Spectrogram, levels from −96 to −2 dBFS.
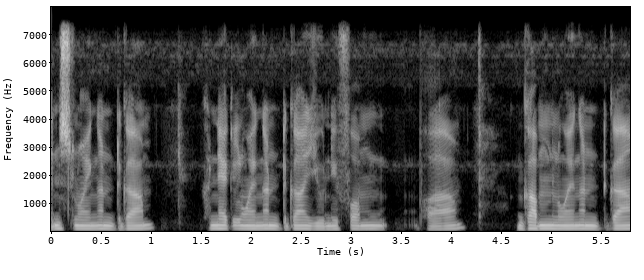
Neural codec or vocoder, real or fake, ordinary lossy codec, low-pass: none; real; none; 7.2 kHz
